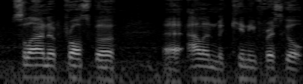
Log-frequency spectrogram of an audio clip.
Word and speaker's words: Celina: the city is uh celina so c-e-l-i-n-a a lot of people say selena that's a no bueno uh no so you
